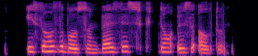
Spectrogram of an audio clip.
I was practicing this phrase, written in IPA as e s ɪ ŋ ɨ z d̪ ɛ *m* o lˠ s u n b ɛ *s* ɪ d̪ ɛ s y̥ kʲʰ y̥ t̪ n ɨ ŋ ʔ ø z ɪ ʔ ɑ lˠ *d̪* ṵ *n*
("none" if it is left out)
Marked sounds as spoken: b, z, t̪, n

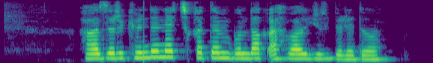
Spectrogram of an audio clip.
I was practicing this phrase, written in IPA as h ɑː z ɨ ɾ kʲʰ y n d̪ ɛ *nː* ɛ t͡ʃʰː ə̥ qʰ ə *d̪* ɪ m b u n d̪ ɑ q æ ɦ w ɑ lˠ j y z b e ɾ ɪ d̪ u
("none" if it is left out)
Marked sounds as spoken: n, t̪

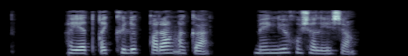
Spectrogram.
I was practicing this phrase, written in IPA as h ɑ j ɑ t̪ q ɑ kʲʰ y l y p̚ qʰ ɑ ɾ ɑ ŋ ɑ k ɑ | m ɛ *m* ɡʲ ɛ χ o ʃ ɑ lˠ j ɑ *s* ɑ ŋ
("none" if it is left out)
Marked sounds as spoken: ŋ, ʃ

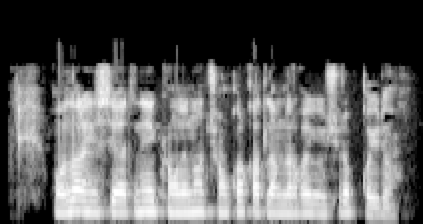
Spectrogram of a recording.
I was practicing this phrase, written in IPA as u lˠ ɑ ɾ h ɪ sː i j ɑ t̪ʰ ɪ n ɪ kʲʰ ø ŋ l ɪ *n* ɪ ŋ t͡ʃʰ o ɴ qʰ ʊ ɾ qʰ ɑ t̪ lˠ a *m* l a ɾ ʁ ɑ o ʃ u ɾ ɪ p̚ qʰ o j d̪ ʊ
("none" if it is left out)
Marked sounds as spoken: n, m

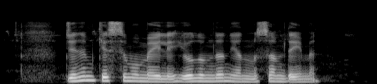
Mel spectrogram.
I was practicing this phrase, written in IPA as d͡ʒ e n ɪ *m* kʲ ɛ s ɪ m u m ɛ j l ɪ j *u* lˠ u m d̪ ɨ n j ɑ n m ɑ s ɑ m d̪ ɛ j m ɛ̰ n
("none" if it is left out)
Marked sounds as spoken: m, o

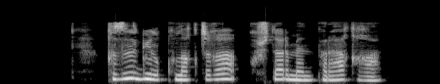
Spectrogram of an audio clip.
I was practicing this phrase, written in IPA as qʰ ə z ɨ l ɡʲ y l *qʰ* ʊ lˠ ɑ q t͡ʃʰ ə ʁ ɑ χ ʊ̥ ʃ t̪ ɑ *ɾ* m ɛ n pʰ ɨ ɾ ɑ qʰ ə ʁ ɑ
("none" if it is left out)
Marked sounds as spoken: qʰ, ɾ

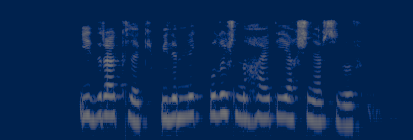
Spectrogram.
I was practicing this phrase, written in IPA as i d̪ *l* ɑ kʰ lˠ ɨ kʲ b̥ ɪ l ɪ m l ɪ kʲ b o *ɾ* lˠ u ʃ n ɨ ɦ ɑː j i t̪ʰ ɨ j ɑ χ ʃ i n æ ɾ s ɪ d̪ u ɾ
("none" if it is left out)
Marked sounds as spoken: ɾ, none

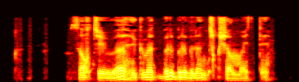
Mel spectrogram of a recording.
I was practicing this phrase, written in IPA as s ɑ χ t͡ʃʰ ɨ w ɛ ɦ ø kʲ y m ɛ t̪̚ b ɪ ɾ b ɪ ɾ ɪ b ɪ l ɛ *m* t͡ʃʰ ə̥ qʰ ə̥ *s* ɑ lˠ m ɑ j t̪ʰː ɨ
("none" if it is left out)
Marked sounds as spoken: n, ʃ

